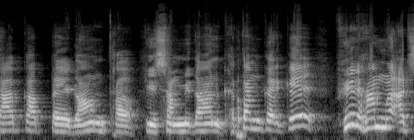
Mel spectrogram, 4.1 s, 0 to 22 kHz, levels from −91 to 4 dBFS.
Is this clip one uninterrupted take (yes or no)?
no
